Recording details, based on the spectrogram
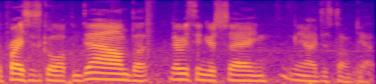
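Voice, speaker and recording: A fairly quick, fairly high-pitched man's voice, a plain, everyday voice, with ordinary pitch variation. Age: 60s. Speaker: video blogger on fossil fuel depletion. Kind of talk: casual vlog monologue. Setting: outdoors by a street.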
